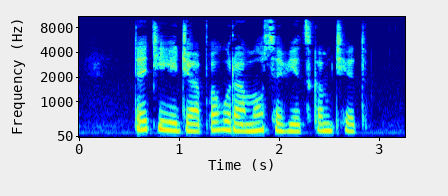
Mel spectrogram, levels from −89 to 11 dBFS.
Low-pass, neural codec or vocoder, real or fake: 9.9 kHz; none; real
